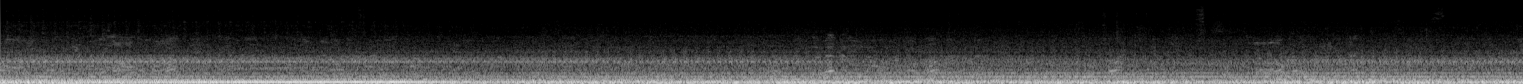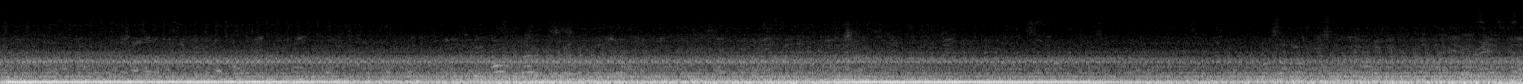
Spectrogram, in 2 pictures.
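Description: Interior sound of a Bristol RELH coach's rear-mounted diesel engine under way, a steady low running note that swells louder in several stretches as it pulls.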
